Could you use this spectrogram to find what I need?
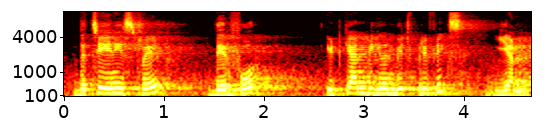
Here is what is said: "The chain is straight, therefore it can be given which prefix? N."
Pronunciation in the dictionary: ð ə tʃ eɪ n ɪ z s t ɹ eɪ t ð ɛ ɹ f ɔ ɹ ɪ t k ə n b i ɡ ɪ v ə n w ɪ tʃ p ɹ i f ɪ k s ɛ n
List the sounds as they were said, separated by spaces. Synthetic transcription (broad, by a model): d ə tʃ eɪ n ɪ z s t ɹ eɪ t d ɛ ɹ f ɔ ɹ ɪ t k ə n b i ɡ ɪ v ə n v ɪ tʃ p ɹ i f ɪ k s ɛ n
